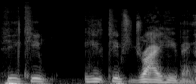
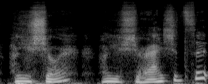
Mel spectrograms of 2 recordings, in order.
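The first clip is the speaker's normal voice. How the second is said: mock boozy, drunk man voice; 2 semitones higher than usual. Retelling what a drunk man asked in the bathroom: imitating a drunk friend. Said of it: "The impression is hilarious".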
